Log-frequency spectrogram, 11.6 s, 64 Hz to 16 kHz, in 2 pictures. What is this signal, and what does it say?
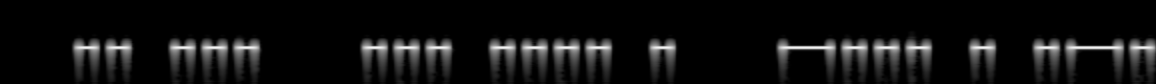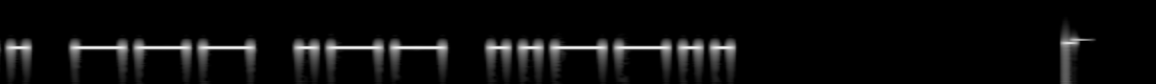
Morse code, heard as a keyed tone, about 16 wpm, 700 Hz. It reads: IS SHE BELOW?
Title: Sentences from Top 1000 Words - Review Part 5 - 15wpm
